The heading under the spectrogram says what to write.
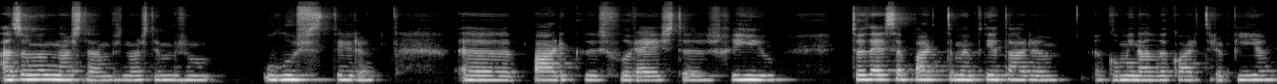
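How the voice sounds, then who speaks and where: The speaker has a European Portuguese accent and a very slow pace. The voice is somewhat breathy, with monotone, flat intonation. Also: woman, medium pitch for a woman. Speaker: youth project facilitator. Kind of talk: online collaborative meeting presentation. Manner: halting, many fillers.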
